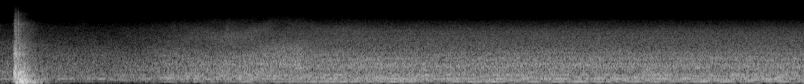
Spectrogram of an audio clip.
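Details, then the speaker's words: Engine first started after driveshaft failure and exhaust manifold replacement: steady fast idle that races and never settles; owner suspects a large vacuum leak, nothing obvious found yet. "sounds like there's a huge vacuum leak somewhere which is why it's trying to take off to mock Jesus"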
